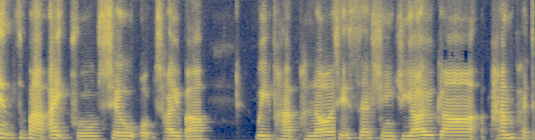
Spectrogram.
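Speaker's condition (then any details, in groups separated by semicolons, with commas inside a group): Motor neurone disease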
